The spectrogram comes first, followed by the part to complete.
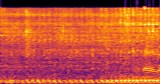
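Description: Small motor scooter engine running at low speed close by, a steady low drone that grows a little louder near the end.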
